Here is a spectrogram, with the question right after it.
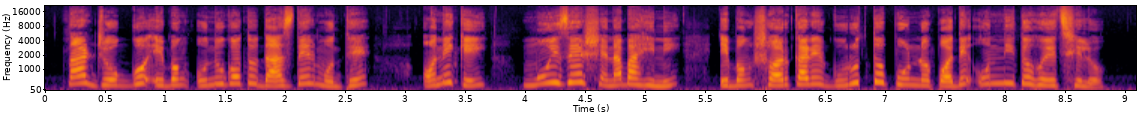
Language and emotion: Bengali, neutral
